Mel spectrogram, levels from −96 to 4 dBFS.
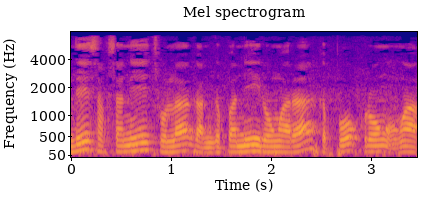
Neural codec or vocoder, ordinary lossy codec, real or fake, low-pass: none; MP3, 32 kbps; real; 7.2 kHz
